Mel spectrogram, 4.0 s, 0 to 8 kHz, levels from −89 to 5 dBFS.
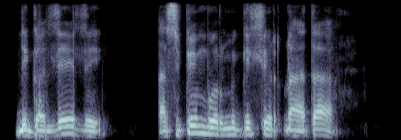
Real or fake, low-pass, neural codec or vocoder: fake; 7.2 kHz; codec, 24 kHz, 6 kbps, HILCodec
